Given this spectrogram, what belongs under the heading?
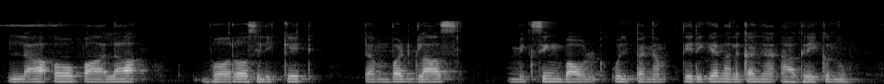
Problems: none marked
